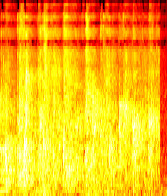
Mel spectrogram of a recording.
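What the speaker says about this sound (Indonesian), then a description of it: "Tepuk tangan untuk kelompok" Students in a classroom clap for a presenting group, a brief, moderately quiet patter of hand claps in an uneven rhythm that stops abruptly.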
